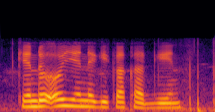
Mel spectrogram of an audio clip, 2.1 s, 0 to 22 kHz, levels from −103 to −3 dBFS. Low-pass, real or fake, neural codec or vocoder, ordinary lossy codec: 5.4 kHz; real; none; none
